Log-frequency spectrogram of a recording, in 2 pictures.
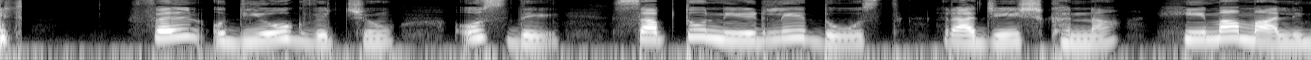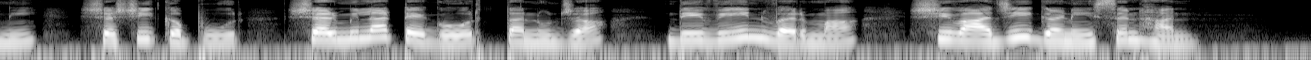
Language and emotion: Punjabi, neutral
